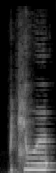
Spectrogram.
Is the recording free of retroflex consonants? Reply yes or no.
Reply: yes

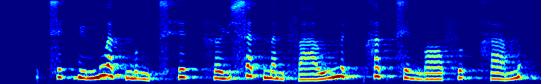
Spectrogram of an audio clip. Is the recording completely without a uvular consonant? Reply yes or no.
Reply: yes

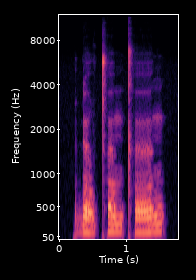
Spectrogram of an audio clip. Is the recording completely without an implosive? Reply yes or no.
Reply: no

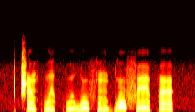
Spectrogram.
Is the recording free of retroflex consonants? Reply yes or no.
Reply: yes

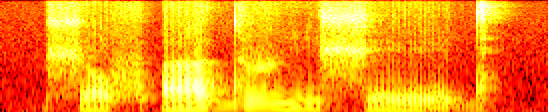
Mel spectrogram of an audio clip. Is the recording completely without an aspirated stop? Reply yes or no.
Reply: yes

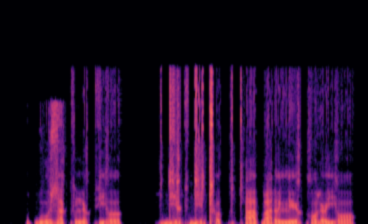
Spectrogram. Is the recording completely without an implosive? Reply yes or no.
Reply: no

